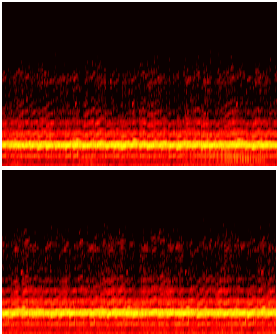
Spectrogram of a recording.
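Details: Dense nighttime chorus of spring peepers at a frog pond in early spring, countless high piercing peeps fused into a continuous shrill drone, a short lower buzzy trill rising midway.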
